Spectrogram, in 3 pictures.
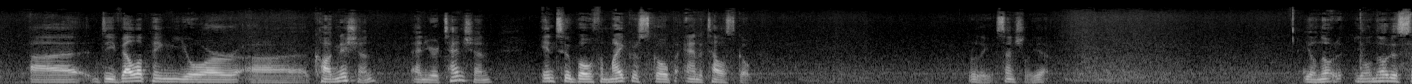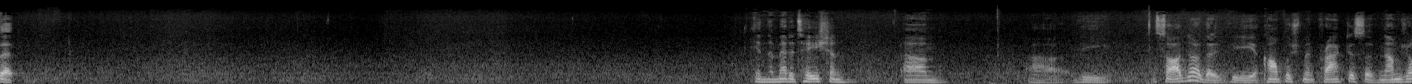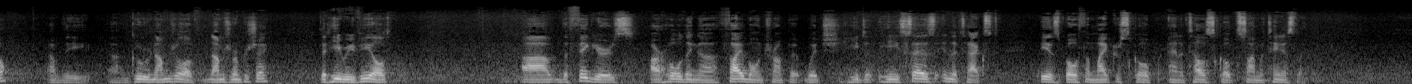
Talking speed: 100 wpm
